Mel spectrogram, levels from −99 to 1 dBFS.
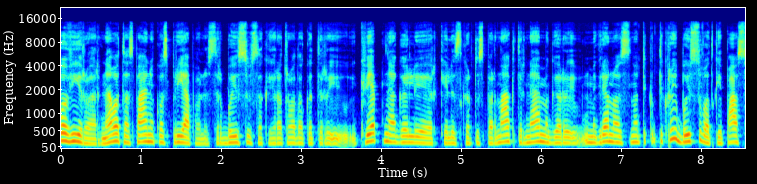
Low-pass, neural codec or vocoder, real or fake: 14.4 kHz; none; real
